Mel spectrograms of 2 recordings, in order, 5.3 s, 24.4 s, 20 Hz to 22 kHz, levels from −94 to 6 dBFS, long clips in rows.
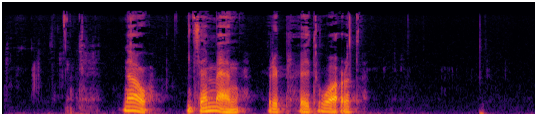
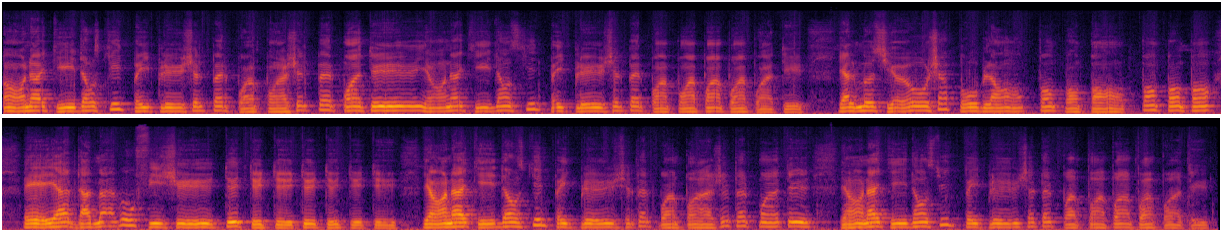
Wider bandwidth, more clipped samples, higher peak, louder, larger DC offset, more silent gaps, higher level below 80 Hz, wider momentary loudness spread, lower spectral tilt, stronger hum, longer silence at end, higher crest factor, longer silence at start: first, 16 kHz vs 13 kHz; neither; about the same, -2 dBFS vs -2 dBFS; first, -18 LUFS vs -23 LUFS; neither; neither; about the same, -46 dBFS vs -46 dBFS; first, 23 LU vs 10 LU; about the same, -7 dB/octave vs -7.5 dB/octave; neither; first, 0.5 s vs 0 s; about the same, 18 dB vs 20 dB; first, 0.6 s vs 0 s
